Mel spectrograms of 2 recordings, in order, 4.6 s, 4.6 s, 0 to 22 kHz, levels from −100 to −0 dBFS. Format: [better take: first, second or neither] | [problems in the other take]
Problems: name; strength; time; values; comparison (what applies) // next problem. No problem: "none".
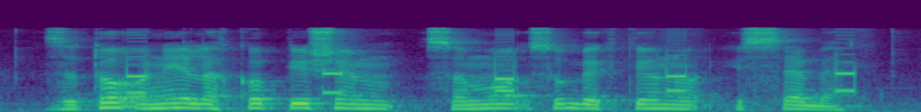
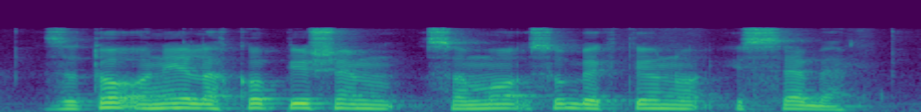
second | background sound (Telephone); 10 dB below the speech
